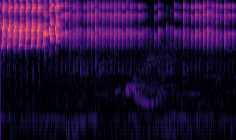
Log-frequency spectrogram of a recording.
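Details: A lovebird's long 'ngekek' trill, meant to provoke other lovebirds: loud rapid shrill pulses at first, then fading to a quieter, steady chattering run with a brief low murmur in the background.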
